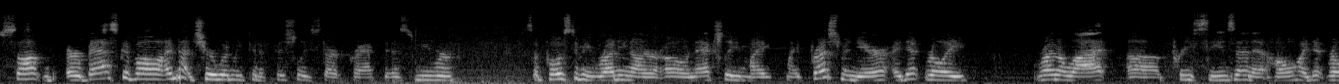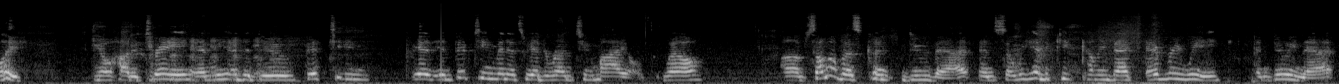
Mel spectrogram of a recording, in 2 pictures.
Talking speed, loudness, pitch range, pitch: 180 wpm, -25 LUFS, 190-235 Hz, 205 Hz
